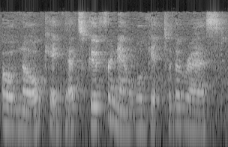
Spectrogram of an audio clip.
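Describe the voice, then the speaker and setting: Female interviewer, slightly low voice, casual questioning for an oral history, roomy echo. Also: steady tone, normal speed. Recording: echoey room, faint background noise.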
